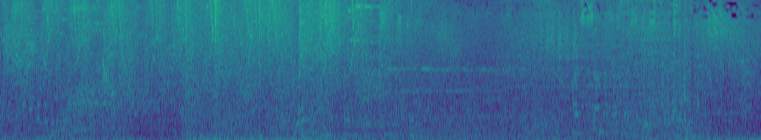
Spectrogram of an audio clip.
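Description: Game combat effects clash and crackle rapidly.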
